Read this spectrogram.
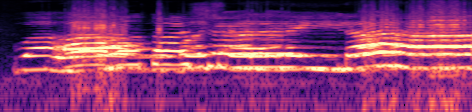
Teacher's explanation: غین اور طا دونوں موٹے پڑے جائیں گے لیکن اس میں خیال رکھیے کہ غین پر قلقلہ نہ ہونے پائے. وَأَغْطَشَ لَيْلَهَا لئی یا لین ہے اور ہا الف مدہ ہے. · خا اور را دونوں کو موٹا پڑا جائے گا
